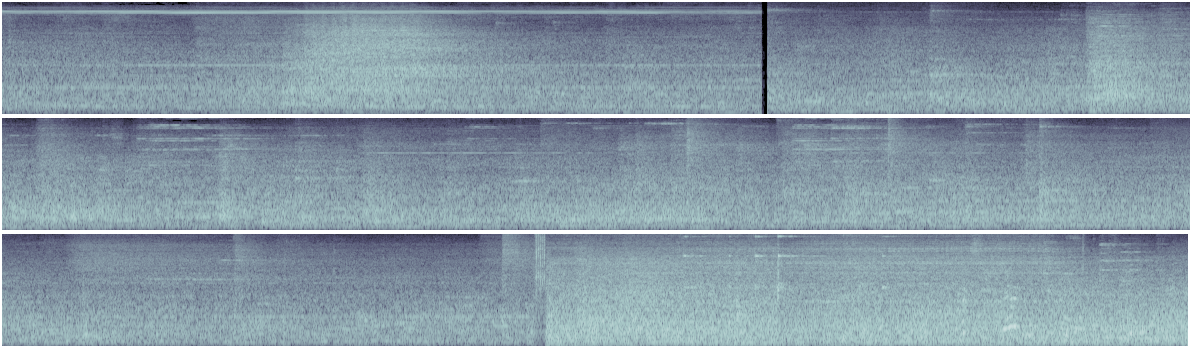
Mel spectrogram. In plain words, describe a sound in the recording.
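Factory machinery hums and clatters in a large echoing hall.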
